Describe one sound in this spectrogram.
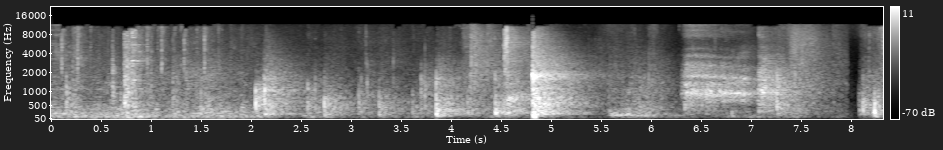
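Footsteps walk across a hard floor indoors.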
